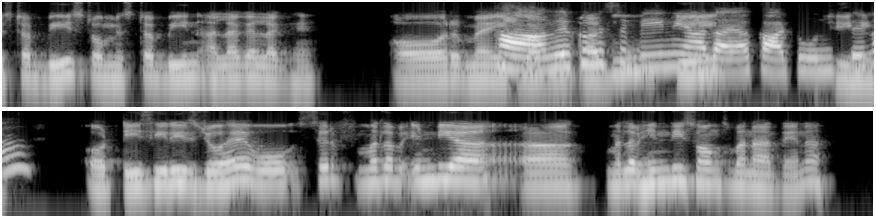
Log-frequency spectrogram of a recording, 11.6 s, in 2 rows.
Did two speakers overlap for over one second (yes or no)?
yes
